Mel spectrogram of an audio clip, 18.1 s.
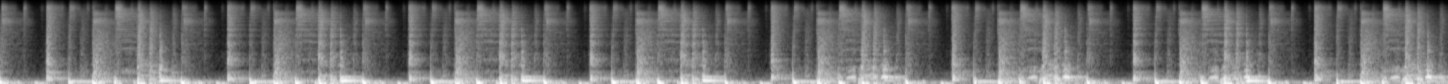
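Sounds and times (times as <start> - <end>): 
funky breakbeat loop at 106 BPM: 0.0 - 18.0.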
